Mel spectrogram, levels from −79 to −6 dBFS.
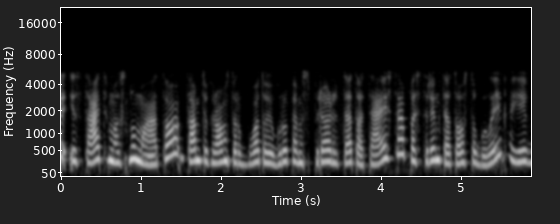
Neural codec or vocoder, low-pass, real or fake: none; 5.4 kHz; real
